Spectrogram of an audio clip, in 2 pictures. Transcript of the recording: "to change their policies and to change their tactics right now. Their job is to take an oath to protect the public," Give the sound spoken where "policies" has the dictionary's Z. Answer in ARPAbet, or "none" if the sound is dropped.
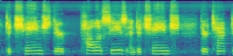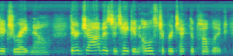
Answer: Z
